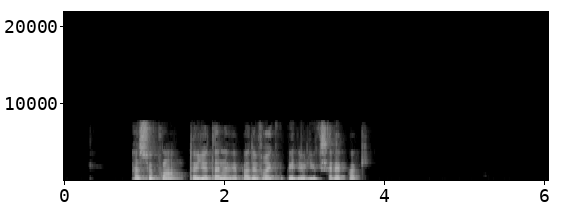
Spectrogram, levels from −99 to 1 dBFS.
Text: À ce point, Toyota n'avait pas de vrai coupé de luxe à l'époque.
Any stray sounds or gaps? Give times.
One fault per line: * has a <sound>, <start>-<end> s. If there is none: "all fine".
all fine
